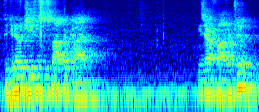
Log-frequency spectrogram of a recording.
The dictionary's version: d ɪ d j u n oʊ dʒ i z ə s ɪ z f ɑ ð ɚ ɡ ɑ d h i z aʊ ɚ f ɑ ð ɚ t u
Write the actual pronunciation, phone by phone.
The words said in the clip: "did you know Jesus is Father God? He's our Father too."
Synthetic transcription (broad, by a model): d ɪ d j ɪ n oʊ dʒ i z ə s ɪ z f ɑ ð ɚ ɡ ɑ d h i z aʊ ɚ f ɑ ð ɚ t u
